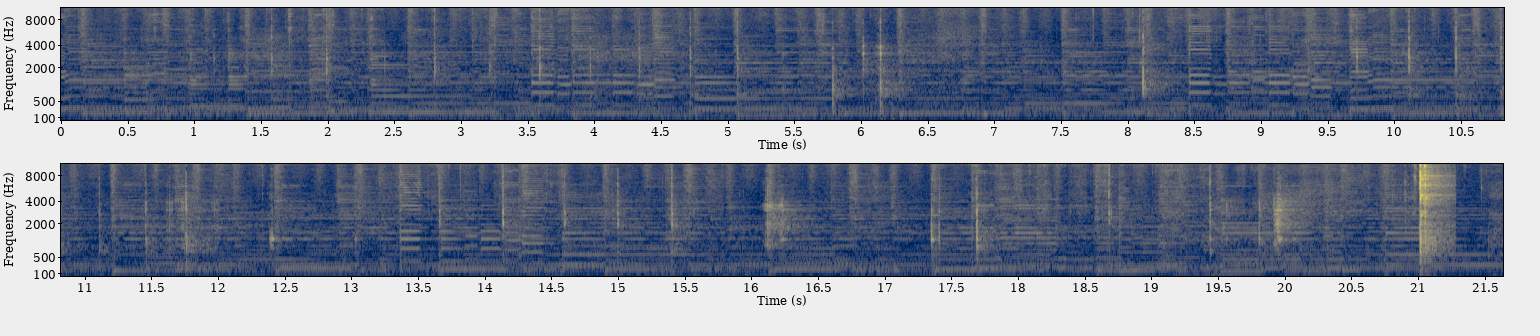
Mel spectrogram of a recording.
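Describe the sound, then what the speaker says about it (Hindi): A knife cutting motichoor barfi into pieces, with repeated sharp taps of the blade against the board or tray at irregular intervals over a steady low background hum, close up, with no talk. "तो चले अब मैं काटती हूँ और डिश आउट करती हूँ। तो इसकी पीसेस कर लेते हैं।"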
